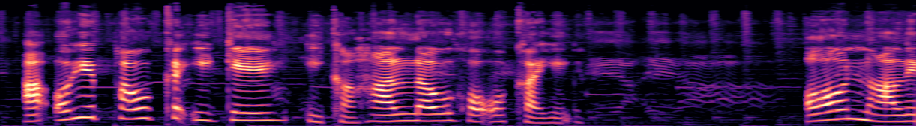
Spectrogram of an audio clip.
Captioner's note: narrator speaking in Hawaiian language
